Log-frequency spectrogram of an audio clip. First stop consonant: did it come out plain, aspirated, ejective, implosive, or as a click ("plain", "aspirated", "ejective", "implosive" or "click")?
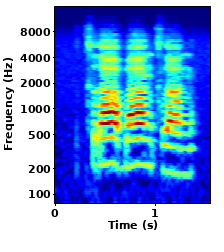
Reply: aspirated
